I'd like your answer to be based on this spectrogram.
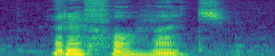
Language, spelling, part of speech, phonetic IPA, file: Polish, refować, verb, [rɛˈfɔvat͡ɕ], LL-Q809 (pol)-refować.wav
